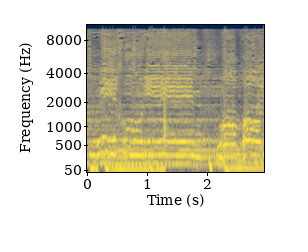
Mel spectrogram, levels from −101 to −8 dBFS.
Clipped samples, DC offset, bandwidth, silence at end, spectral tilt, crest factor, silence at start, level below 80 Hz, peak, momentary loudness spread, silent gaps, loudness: under 0.1%; under 0.1%; 10.5 kHz; 0 s; -5 dB/octave; 10 dB; 0 s; -18 dBFS; 0 dBFS; 3 LU; none; -9 LUFS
